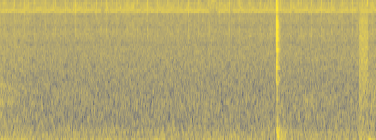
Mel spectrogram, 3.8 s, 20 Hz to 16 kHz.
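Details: Nissan March parked and empty, fixed camera inside the cabin: one sharp isolated bang, recurring about every 30–60 minutes regardless of location; first thought to be the rear window or body flexing with temperature, source still unknown.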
